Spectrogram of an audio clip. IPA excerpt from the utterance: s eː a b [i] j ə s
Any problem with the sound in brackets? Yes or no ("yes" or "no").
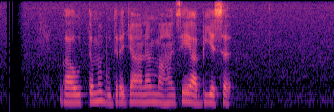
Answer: no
